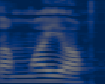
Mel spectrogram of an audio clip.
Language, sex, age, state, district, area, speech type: Odia, female, 60+, Odisha, Kendujhar, urban, read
